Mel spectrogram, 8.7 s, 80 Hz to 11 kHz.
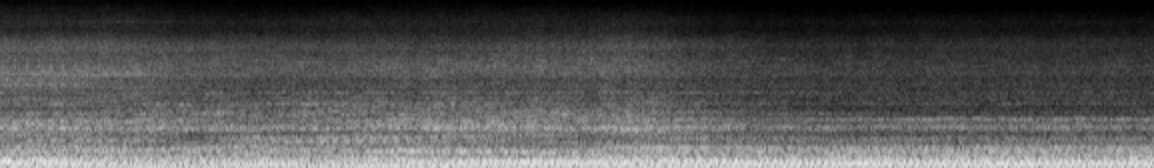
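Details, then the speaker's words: Turbocharged Dart 363 V8 Fox-body Mustang, new build, brief late-night start after valve work, spilled oil smoking: deep, steady V8 burble at even idle with no ticking or knocking; sounds healthy. "don't worry about that smoke spilled a bunch of oil idiot but uh yeah sounds good"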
